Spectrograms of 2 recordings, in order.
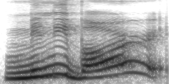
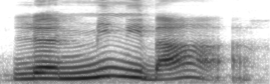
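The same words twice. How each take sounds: First: Said in the usual way. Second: "minibar" said the French way, rolled back r, stress at the end; French accent. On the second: Shown as a demonstration. Teacher showing learners the French minibar, French accent. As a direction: give "minibar" a French sound. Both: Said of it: "but you say it with a French accent".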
